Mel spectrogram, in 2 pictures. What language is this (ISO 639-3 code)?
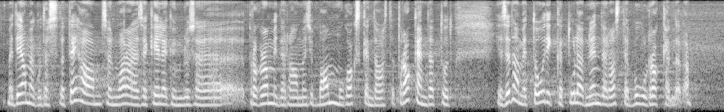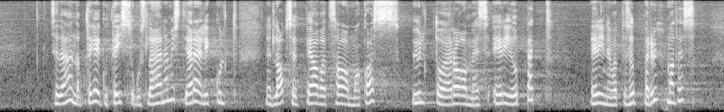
est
